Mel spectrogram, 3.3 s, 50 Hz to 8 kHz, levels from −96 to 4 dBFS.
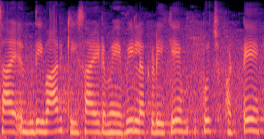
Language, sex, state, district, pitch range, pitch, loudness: Hindi, female, Uttar Pradesh, Shamli, 205-230 Hz, 210 Hz, -14 LUFS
